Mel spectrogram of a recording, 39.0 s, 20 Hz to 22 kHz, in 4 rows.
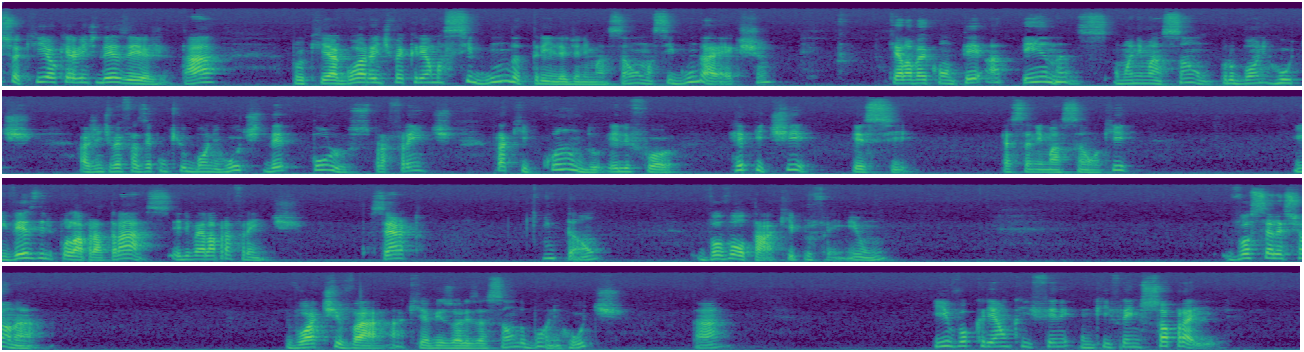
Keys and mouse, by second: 1.4 Escape, 14.4 middle click, 14.9 middle click, 15.4 ctrl+middle click, 15.9 ctrl+middle click, 17.3 click, 23.1 click, 26.2 Left, 30.5 middle click, 32.9 shift+middle click, 33.5 shift+middle click, 34.1 middle click, 34.7 ctrl+middle click, 36.2 click, 38.4 click.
